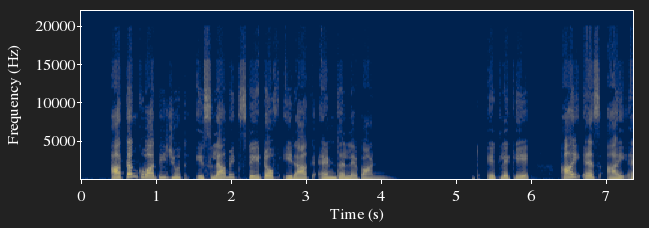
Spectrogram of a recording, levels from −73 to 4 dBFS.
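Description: At 3.93 s the speech stops and a call audio freeze begins. It lasts until 5.23 s. The last sound carries on briefly as a fading buzz or hiss, then drops to near silence for about 0.96 s. The likely cause is packets held up in transit, so the jitter buffer ran empty. When they arrive, the speech resumes exactly where it halted. Nothing is lost. About 1.27 s of gap is inserted, and everything after it plays that much later.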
